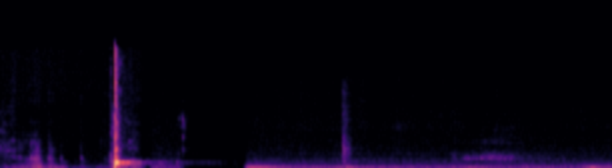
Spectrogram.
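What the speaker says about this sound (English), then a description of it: "let's check out my cork pop. Let's see how it sounds" A single sharp cork pop from a bottle, loud and close, followed by a faint low hum and a few soft ticks in an otherwise quiet room.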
